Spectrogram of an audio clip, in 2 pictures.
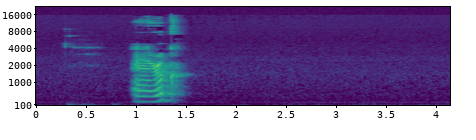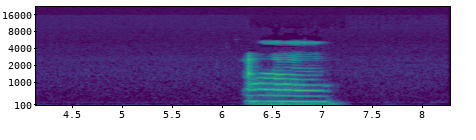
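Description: A young woman speaks briefly over an online call.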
